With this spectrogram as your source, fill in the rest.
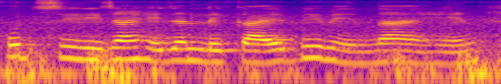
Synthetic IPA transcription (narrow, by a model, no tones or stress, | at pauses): kʊd͡ʒʱsiɾiːzãɦeːd͡ʒənɪ̆lɪkaːɪbʱiʋẽːn̆d̪aɦɪnɪ̆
